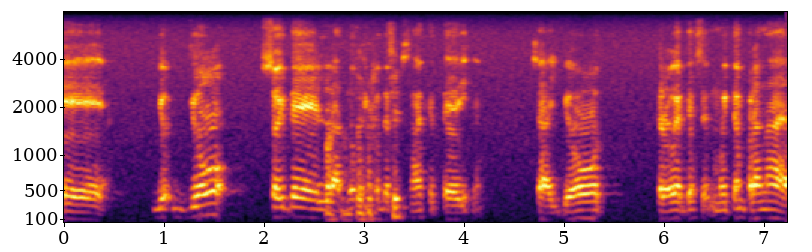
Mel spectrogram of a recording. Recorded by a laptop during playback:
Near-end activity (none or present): present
